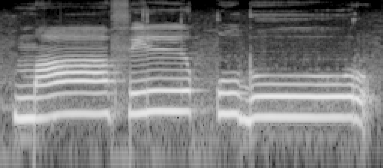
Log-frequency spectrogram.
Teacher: اگر ہم یہاں پہ وقف کریں گے تو را موٹا ہوگا، اگر وصل کریں گے را باریک ہوگا۔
